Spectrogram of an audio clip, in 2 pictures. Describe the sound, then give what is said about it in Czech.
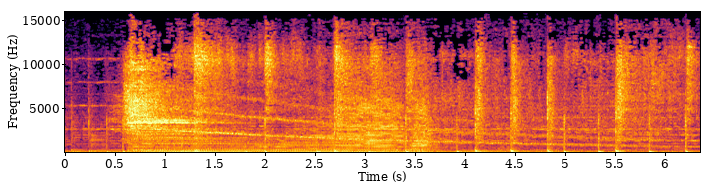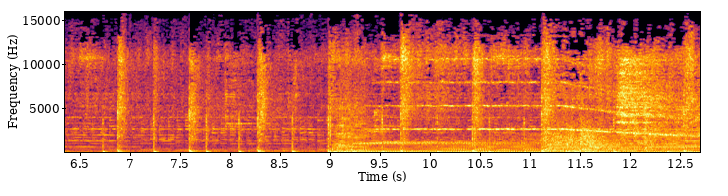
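Sweeping synth tones imitating police sirens glide down in pitch, then rise again, over a dense 1980s synth-pop police-disco track with a steady, punchy beat, from an Eddie Murphy buddy-cop action comedy. No voices. “Krásně, jak tam zní ty houkačky v tom podkresu.”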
